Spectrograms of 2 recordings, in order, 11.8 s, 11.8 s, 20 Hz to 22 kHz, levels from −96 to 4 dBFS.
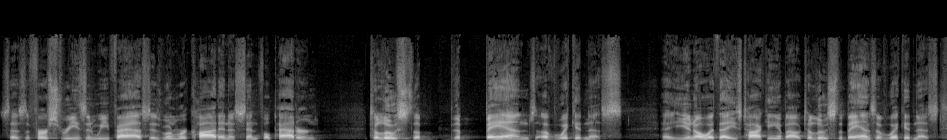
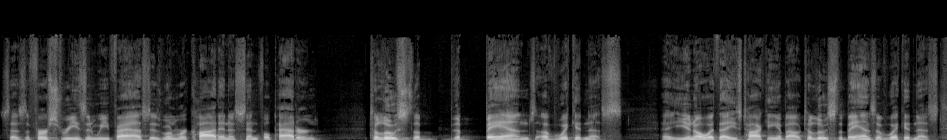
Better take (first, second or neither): second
